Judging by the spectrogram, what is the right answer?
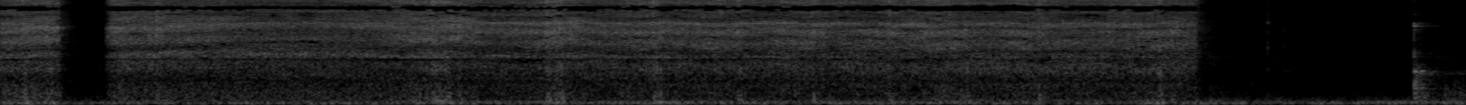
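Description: Aerosol can of brake cleaner spraying into a brake drum: a steady hiss with a brief break about half a second in, stopping abruptly about eight seconds in.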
